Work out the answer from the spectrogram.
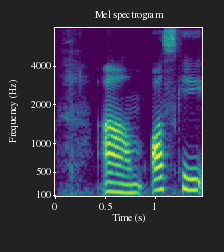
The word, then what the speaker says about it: OSCE: a clinical based exam oski is spelt osce for those who have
